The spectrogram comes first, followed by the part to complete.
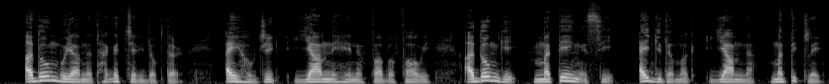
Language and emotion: Manipuri, happy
